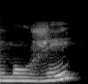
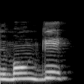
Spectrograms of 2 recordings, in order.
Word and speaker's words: mangeais: Pourquoi on a rajouté le E? Très bien, pour ne pas prononcer je manguais, tu mangas. D'accord? Parce que le G et le A, comme on l'avait déjà vu à l'orthographe, se prononcent ga. Et on rajoute le E pour prononcer le son je, sauf au troisième personne du pluriel parce qu'il y a un E.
